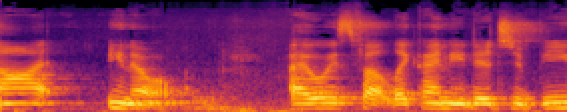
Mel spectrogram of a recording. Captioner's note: none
